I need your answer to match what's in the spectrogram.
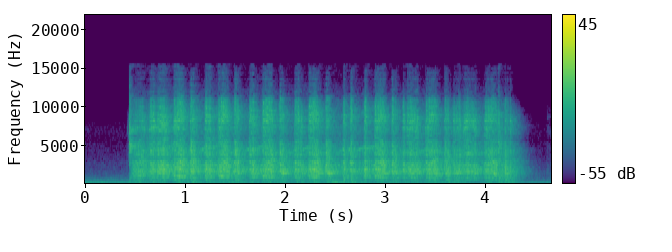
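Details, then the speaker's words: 2011 Kawasaki Ninja 250 on choke with fuel turned on: starter churns steadily for about four seconds at roughly three turns a second without catching, sounding weak and laboured; slow cranking, owner suspects a dead battery. "yeah it cranks over but it seems like the battery's dead so let's go ahead and pop the seat and we'll throw a battery charger on it"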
